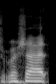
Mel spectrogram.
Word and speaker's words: Rashad: Sing what's up, my brothers Rashad and Troy.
